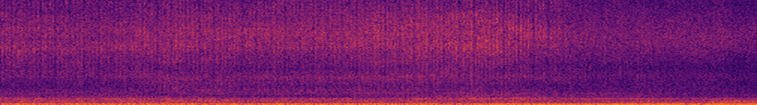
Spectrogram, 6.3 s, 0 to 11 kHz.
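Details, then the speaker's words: Turbo Barra swap in an R33 Skyline, first start, running briefly on a jump pack with no radiator, alternator or drive belt; loud deep throaty note revving smoothly through a straight-through exhaust with no muffler. "it's louder than I thought it was going to be which uh take it as you will I don't think that's necessarily the best thing because it is a straight car so I might have to add a muffler in again"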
